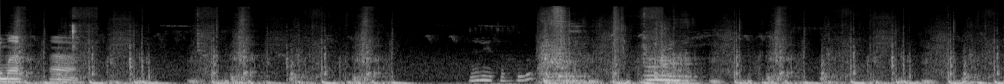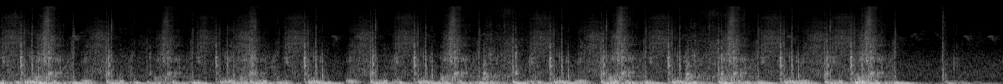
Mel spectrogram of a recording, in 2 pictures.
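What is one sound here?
A large animal's heavy footsteps thud in a steady rhythm.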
